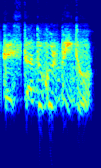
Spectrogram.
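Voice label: Italian aircraft destroyed mood low, speech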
